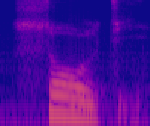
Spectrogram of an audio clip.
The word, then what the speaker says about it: salty: Salty. Se escribe S-A-L-T-Y y se pronuncia salty, como si la A fuese una O.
